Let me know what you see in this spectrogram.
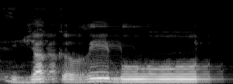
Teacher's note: آگے یکذبون، بو میں واو مدہ ہو رہا ہے، واو ساکن سے پہلے پیش ہے، تو واو مدہ ہو رہا ہے، اس کو ایک الف کھینچیں گے۔ اور آگے نون پر زبر ہے، اور آگے آیت ختم ہو رہی ہے، تو یہاں پر وقف کریں گے۔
